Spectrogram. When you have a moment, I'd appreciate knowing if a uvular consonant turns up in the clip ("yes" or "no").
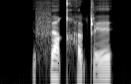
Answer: yes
